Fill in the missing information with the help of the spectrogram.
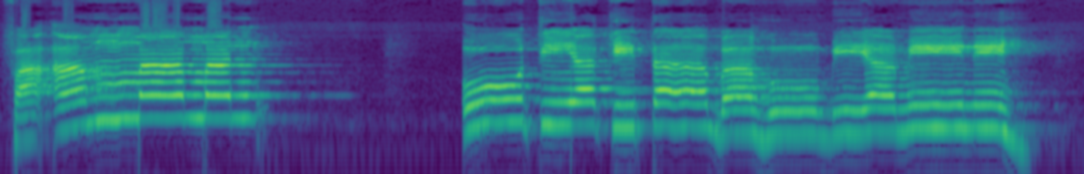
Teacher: Maka qiraah Hamzah di sini berbeda dengan yang lainnya. Dikarenakan pertemuan nun dengan Hamzah, maka disaktah.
